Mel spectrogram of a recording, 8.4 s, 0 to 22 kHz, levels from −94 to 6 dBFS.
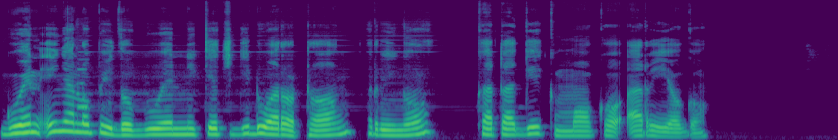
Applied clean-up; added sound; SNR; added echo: neural mask model DeepFilterNet 3.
